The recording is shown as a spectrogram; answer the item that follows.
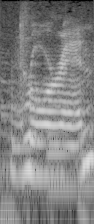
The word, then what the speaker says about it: Roren: It just has that like power, but it's like Roren, like with the Ren ending, just makes it soft and sweet.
